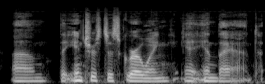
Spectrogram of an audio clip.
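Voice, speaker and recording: A woman with a Southern US accent speaks at a moderate pace in a very deep, low pitch with fairly even intonation. The recording is very clean, with a silent background. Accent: Southern US (Georgia). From Northwest Georgia, US South. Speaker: college president. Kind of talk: casual interview. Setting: studio.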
